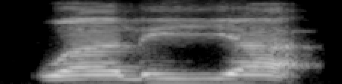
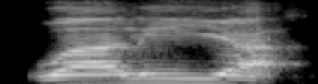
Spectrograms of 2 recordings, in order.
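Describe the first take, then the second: Both takes have the same delivery.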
